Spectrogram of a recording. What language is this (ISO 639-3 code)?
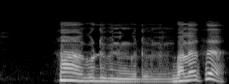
asm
